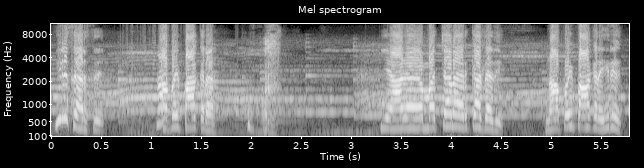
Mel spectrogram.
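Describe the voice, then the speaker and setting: A woman's voice: high voice, normal speed, music in the background, natural voice, poor audio. A woman voicing an insistent, agitated middle-aged village man in a cartoon who refuses to believe bad news.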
